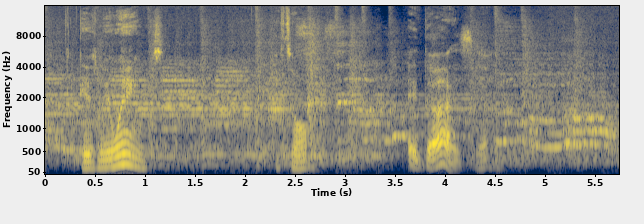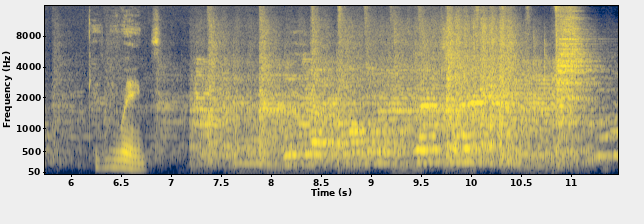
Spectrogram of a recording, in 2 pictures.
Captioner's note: laugh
